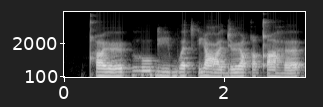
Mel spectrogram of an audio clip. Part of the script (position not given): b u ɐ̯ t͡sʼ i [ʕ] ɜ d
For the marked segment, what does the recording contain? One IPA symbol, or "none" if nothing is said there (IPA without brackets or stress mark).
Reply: ʕ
